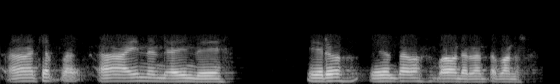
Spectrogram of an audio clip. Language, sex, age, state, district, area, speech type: Telugu, male, 60+, Andhra Pradesh, Sri Balaji, urban, conversation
